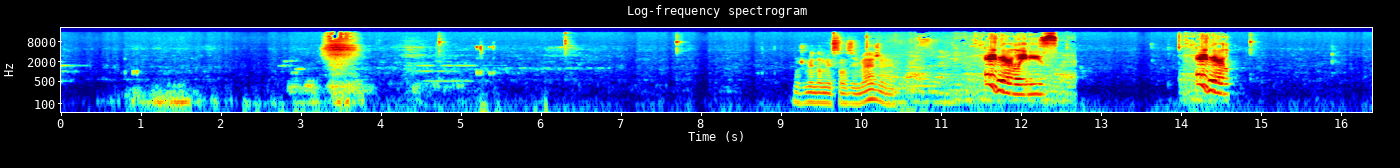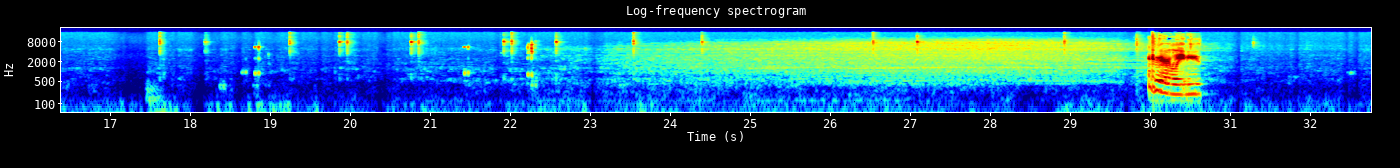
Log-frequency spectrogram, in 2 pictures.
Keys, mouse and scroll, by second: 1.3-3.5 scroll down 1, 3.5 scroll down 1, 4.7-9.9 drag, 9.9 space, 12.5 space, 13.8 space, 14.4 space, 14.8-17.9 drag, 18.1-20.0 drag, 20.7 click, 21.9 shift+click, 22.5-29.8 drag, 29.8 space, 30.5 space.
